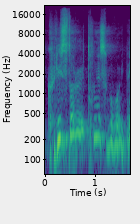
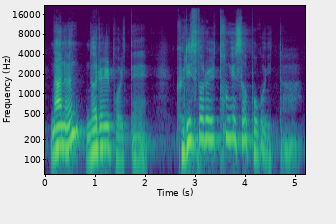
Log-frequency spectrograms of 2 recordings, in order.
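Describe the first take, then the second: First: Hushed whisper. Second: Slow, weighty words from God, stress on 나는; slow solemn quote. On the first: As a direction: drop to a whisper for the second half. Same words repeated, fading to whisper. (천천히 시작해 뒷부분은 속삭이듯) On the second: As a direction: lay each word down slowly, leaning on 나는. Quoting God's words slowly. (느리고 엄숙하게, '나는'에 힘주어) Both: Retold or imitated.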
